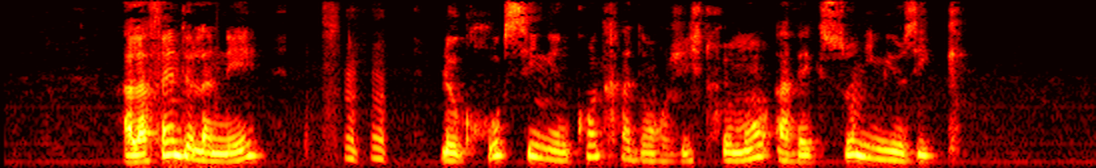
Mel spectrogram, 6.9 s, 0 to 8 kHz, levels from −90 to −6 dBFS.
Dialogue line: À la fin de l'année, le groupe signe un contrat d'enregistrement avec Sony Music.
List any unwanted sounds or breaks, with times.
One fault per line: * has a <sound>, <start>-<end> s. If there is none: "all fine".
* has a laugh, 1.9-2.4 s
